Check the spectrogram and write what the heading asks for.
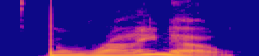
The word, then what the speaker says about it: rhino: L towards the end rhino has a silent H towards the beginning tassel has a silent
